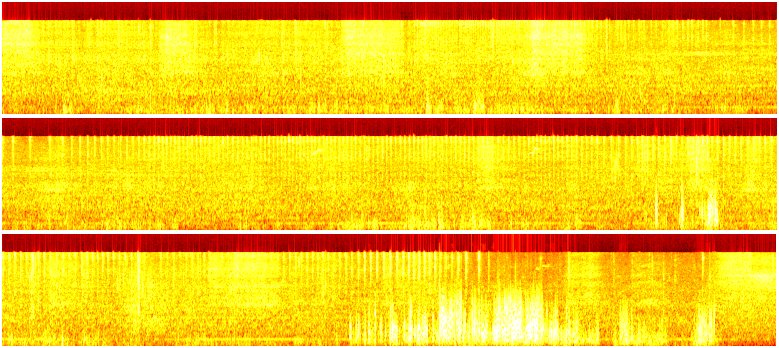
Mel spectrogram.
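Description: Bicycle rolling over a muddy dirt path, a steady rough rumble of tyres on the ground with some wind on the microphone, and a few sharp clicks about two-thirds of the way through. Near the end comes a louder rough grinding and scraping for about two seconds, from a front wheel and tyre clogged with mud.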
